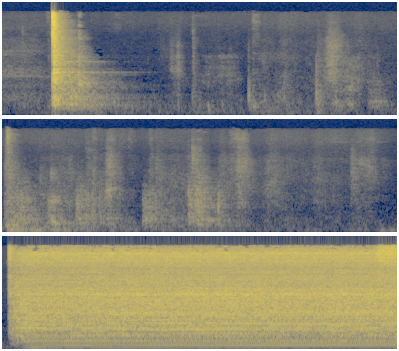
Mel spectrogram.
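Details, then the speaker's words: Cabinet air compressor feeding a laser engraver's air assist via regulator: a few knocks and handling sounds as the tank drains, then the compressor kicks in with a steady, even rushing drone refilling the tank; normal operation. "and just draining this air tank that's why you hear it go down the compressor is kicking in so that's going to come in real Handy for us when we're doing multiple projects"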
